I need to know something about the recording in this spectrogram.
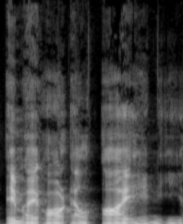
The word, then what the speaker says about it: Marline: heard very much but marene is one of the six wise ones traveling with parin but it's spelled m a r l i n e so it's like marline just a weird RJ spelling and toand if you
